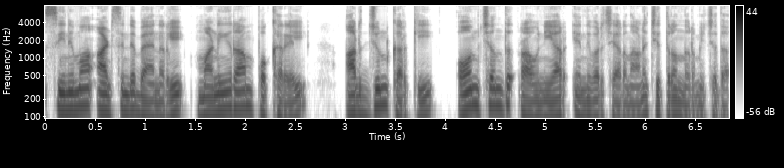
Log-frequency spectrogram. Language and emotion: Malayalam, neutral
